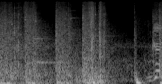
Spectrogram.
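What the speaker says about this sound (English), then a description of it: "I'm getting shot." Gunfire in the video game Mafia 3: dense, rapid bursts of shots with sharp cracks in quick succession, loud and close, forming a continuous fusillade.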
